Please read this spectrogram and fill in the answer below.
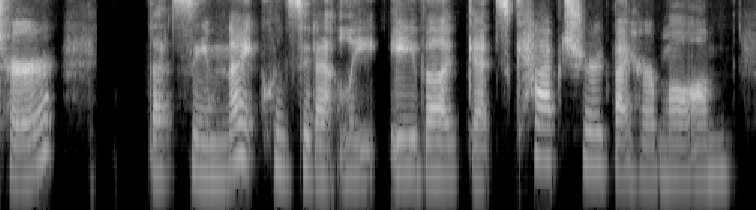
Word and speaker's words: Ava: So we have Ava and we have Kai. I listened to the audiobook and that's how her name is pronounced, so I'm going to move forward with that.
